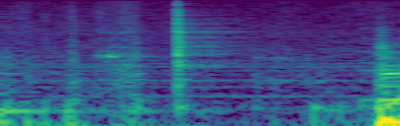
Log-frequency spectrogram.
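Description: Near silence: room tone, with one faint click just under a second in.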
